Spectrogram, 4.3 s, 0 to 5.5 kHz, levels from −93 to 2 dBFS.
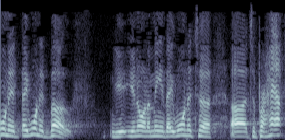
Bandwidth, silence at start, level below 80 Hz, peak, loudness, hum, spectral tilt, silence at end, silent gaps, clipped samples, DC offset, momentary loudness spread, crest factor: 5.2 kHz; 0 s; -68 dBFS; -4 dBFS; -20 LUFS; none; -9 dB/octave; 0.05 s; none; under 0.1%; under 0.1%; 9 LU; 16 dB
